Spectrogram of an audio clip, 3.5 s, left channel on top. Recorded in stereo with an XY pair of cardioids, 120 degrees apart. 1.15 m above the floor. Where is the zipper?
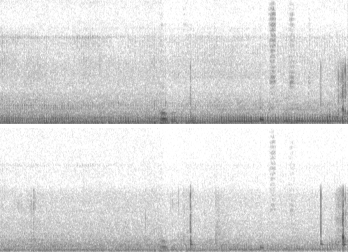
No zipper in this recording.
